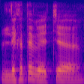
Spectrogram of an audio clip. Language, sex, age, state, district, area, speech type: Punjabi, male, 30-45, Punjab, Tarn Taran, rural, spontaneous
